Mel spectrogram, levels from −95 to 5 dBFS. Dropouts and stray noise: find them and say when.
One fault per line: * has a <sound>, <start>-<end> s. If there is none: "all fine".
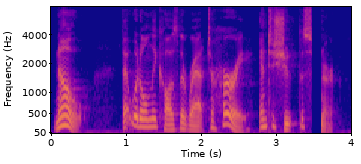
* has a dropout, 3.5-3.6 s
